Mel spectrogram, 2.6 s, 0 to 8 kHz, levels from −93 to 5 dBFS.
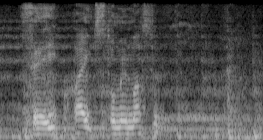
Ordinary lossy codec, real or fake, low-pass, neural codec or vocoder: none; fake; 7.2 kHz; codec, 16 kHz, 16 kbps, FunCodec, trained on Chinese and English, 50 frames a second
